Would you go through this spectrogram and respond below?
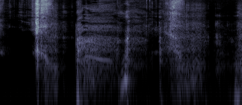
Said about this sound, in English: I now love the butternut squash stalks. Yes, the butternut squash stalks. It's a nice it's a nice crunch.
